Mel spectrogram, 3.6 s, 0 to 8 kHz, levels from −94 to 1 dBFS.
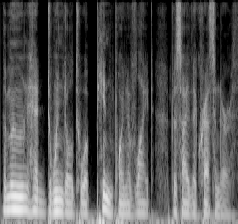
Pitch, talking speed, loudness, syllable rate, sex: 95 Hz, 235 wpm, -18 LUFS, 5.5 syllables/s, male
